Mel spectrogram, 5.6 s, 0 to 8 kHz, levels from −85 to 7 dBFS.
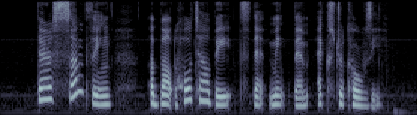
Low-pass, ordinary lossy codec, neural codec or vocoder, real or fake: none; none; none; real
